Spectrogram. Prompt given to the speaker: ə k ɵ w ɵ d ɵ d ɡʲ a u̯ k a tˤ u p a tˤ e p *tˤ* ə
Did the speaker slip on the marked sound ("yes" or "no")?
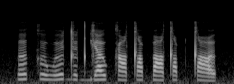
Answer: no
